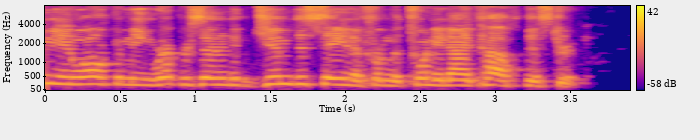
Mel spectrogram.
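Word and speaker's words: DeSana: I asked Representative uh Jim Dena how to pronounce his name. He said, "Just think insane for running for public office."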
